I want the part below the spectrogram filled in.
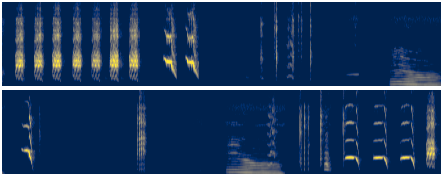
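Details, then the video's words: Energetic Nias hill myna song opening with a fast train of bright ringing notes. Two long nasal croaks follow, separated by scattered clicks, before a closing burst of quick rising whistles. "jalak nias gacor!! buat terapi jalak nias bahan atau yg malas bunyi agar gacor kembali"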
